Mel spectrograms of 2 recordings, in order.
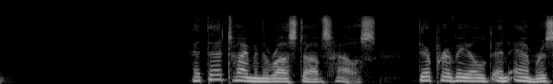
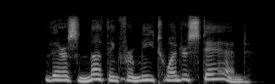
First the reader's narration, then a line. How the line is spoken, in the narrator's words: she cried out with resolute self-will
